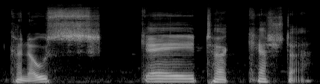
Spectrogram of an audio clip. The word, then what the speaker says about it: Konosuke Takeshita: Will Ospreay defends against Ricochet, and the name I can never pronounce correctly. I'm going to try it one more time. Konosuke Takeshita.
